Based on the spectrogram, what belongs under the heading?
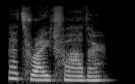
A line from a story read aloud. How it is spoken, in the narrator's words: Katie said with a sigh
